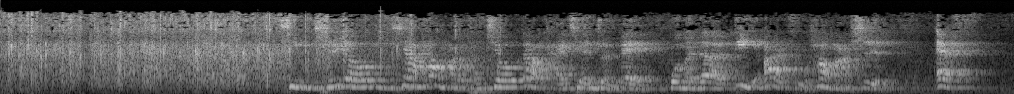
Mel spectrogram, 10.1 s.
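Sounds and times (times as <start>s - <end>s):
audience applause at a ceremony: 0.0s - 3.2s
speech: 2.9s - 9.8s.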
